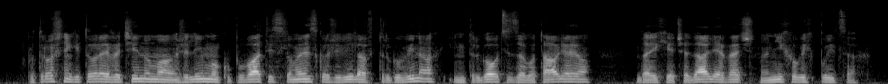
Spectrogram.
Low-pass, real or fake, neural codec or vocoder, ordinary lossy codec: 14.4 kHz; fake; vocoder, 44.1 kHz, 128 mel bands every 512 samples, BigVGAN v2; AAC, 48 kbps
